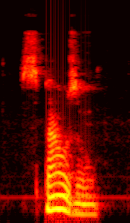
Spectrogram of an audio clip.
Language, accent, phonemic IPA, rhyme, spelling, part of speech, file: English, Southern England, /ˈspaʊzəl/, -aʊzəl, spousal, adjective / noun, LL-Q1860 (eng)-spousal.wav
- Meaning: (adjective) 1. of or relating to marriage 2. of or relating to a spouse, spouses; to the relationship between spouses; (noun) Espousal; marriage; nuptials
